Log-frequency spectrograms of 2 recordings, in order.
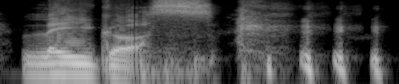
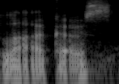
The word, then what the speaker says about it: Lagos: it's pronounced lagos and it's not pronounced largos it is lagos lagos lagos lagos thanks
